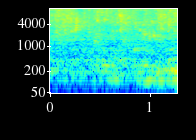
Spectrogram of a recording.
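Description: Running tap water rinsing off after shaving, a steady close hiss of flowing water filling the whole moment without pause or talking.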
